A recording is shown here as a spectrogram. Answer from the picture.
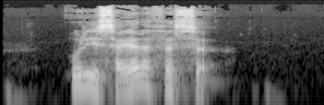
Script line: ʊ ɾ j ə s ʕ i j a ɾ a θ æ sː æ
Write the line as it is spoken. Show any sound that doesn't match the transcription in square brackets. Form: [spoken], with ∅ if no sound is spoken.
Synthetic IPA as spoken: ʊ ɾ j ə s ʕ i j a ɾ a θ æ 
